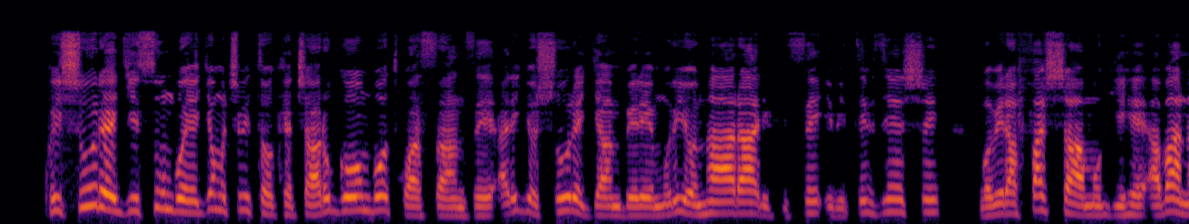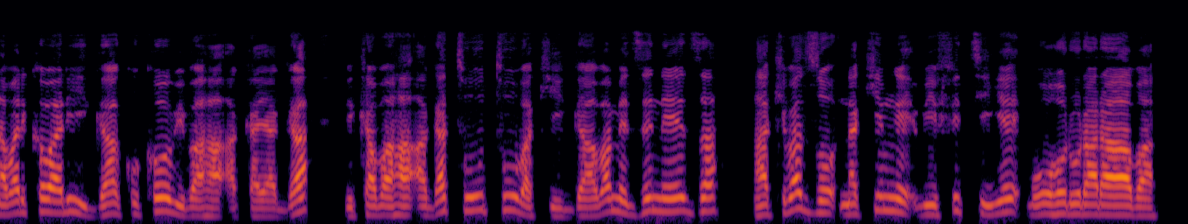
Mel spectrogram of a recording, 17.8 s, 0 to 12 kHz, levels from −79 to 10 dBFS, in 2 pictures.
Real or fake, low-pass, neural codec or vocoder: real; 7.2 kHz; none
